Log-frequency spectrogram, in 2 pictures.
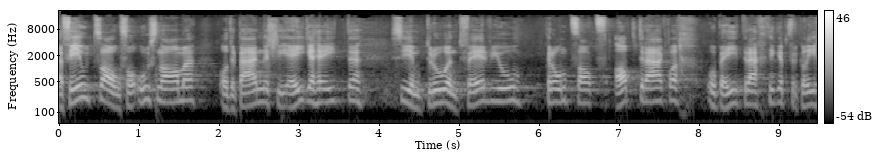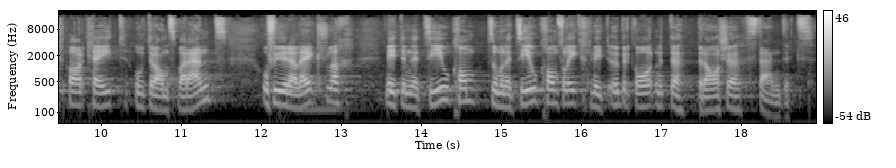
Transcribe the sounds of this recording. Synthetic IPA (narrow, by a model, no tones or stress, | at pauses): əfiːlt͡sɑːlfɔʔusnɑːmə | ʔɔdəɾb̥æːɾnɪʃiɛɪɡəɦɛɪtə | siəmtɾuːəntfɛːɾvjuɡ̥ɾʊntsɑt͡sʔɑpt̪ɾæːɡləχʊbɛiːtɾæχt̪ɪɡəfəɾɡ̥liːχb̥ɑːɾkχɛɪtʊtːɾɑnspɑɾænt͡s | ʊfyːɾəlɛt͡stlɪχ | mɪtəmnəiːlt͡sʊmənət͡siːlkʰɔnflɪktmɪtʏbəɾɡɔrtnətəb̥ɾɑ̃ːʃəstæ̰ndərts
